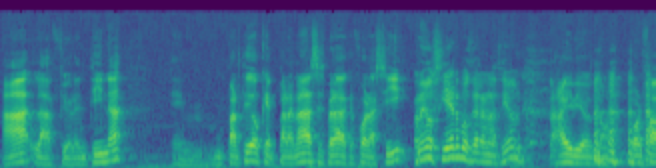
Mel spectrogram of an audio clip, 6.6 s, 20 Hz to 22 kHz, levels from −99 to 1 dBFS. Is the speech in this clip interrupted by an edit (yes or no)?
yes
